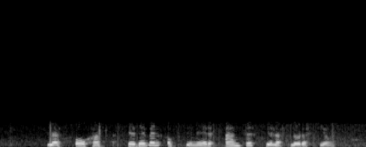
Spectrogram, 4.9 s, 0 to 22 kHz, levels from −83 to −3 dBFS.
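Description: Speech runs through the whole clip with gain pumping with a gain swing of around 5 dB, likely from excessive gain feeding a fast limiter that pulls it down on each loud syllable, so the waveform envelope looks flattened. The iLBC codec also affects every part of it, confining energy to roughly 200 Hz to 3.6 kHz with a hard spectrogram ceiling and a plainly audible rough, synthetic texture from 20 ms frames, which fits its 15.2 kbps mode. The room noise, about 39 dB below the speech, is part of the recording.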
